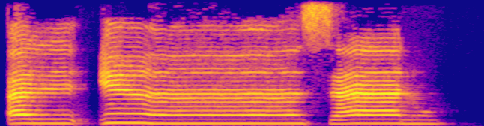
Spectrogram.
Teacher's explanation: So you should not rush. You should take time to keep the sound in your nose for a longer time. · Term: کاملہ غنہ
